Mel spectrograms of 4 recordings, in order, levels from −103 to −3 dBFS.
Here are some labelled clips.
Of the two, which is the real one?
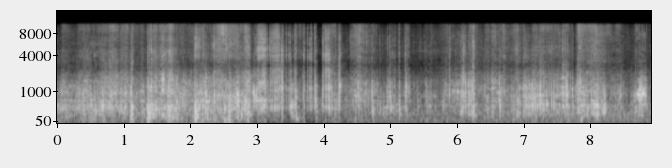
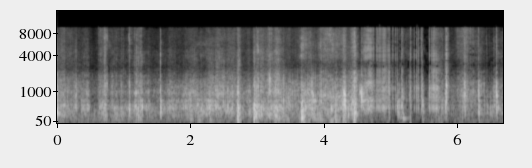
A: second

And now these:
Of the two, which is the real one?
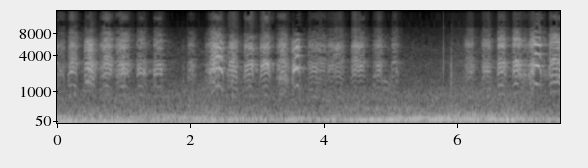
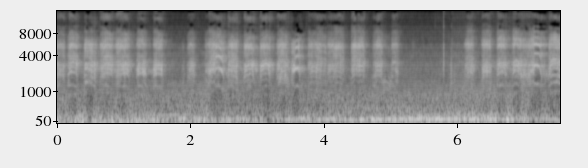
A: first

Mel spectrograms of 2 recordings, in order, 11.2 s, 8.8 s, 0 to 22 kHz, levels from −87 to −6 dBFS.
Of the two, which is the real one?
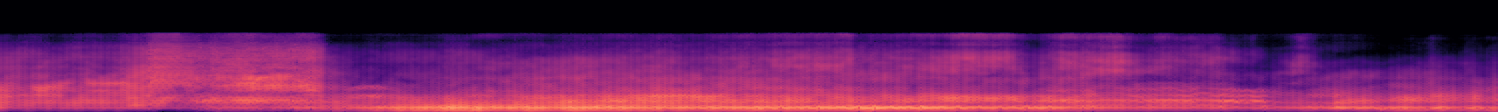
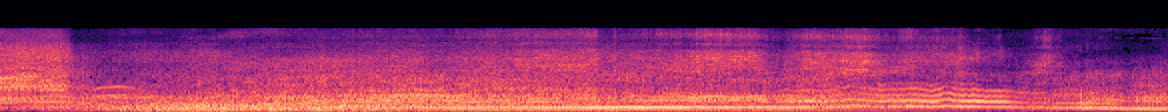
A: second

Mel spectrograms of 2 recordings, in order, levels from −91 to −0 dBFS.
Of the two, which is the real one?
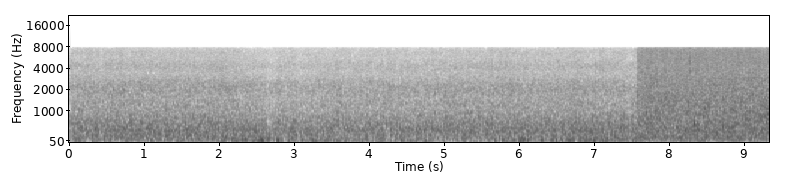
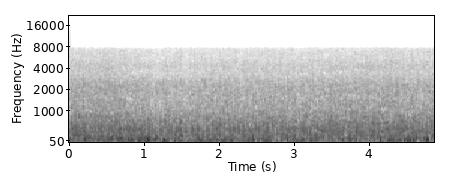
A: first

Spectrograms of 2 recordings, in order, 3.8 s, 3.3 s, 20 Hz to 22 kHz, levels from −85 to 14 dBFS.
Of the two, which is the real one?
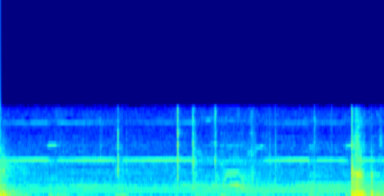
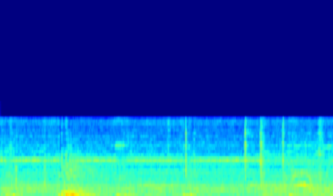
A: first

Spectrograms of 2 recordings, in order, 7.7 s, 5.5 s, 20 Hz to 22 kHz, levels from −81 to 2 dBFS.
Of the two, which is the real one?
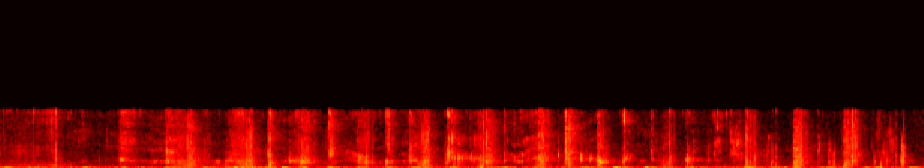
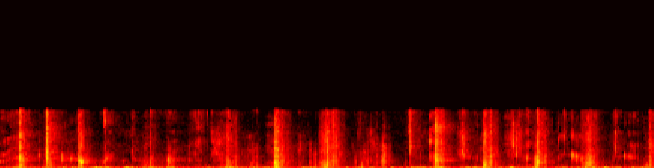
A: first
